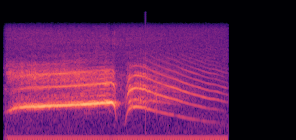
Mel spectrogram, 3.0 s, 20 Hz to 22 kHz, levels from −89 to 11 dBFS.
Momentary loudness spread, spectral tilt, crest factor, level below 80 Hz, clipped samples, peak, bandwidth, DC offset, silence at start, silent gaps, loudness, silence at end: 18 LU; 0.5 dB/octave; 12 dB; -36 dBFS; under 0.1%; 0 dBFS; 12 kHz; 2%; 0 s; none; -10 LUFS; 0.65 s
